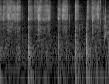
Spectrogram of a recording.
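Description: Marker pen writing on flipchart paper: a series of short, quiet strokes, a few each second.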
